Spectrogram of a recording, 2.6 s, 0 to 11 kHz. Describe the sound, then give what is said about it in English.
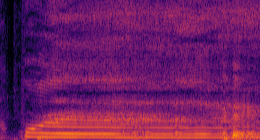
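Voice imitating a long bus horn, one steady, flat-pitched droning tone held for over two seconds, with a small bump near the end. “Dude, just when I was leaving Salt Lake, their bus driver. I've never heard anyone lay on a horn for so long. It was a solid 30-second horn.”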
